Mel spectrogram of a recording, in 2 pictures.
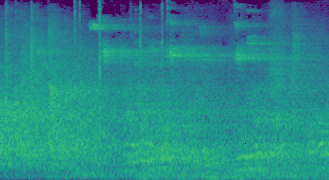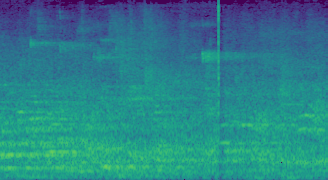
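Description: Sneakers squeak sharply on the hall floor.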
